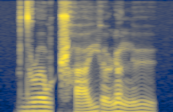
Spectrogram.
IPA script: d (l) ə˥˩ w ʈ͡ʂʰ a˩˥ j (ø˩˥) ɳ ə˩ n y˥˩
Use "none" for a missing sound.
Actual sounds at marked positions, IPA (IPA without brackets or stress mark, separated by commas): ɹ, ø˩˥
